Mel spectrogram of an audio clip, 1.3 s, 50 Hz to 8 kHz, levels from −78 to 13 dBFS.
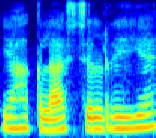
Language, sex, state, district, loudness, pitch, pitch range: Hindi, female, Bihar, Vaishali, -16 LUFS, 200 Hz, 195-200 Hz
